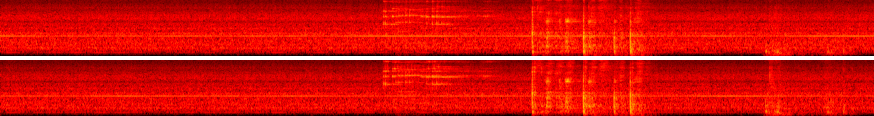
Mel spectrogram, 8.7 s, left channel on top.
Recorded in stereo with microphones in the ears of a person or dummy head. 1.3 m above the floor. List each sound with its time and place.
3.8 s a dropped coin: 10° right (ahead or behind), 2.5 m
5.3 s writing: 15° right (ahead or behind), 1.2 m
7.6 s footsteps: 45° right (ahead or behind), 2.5 m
